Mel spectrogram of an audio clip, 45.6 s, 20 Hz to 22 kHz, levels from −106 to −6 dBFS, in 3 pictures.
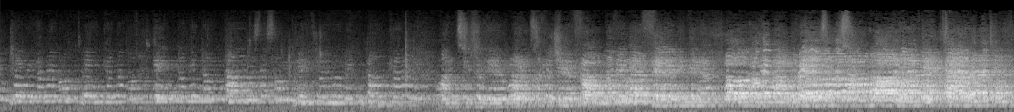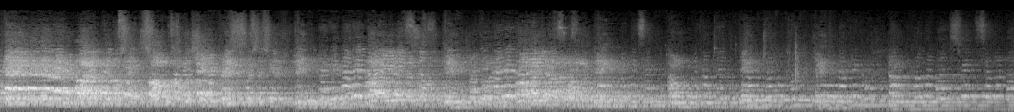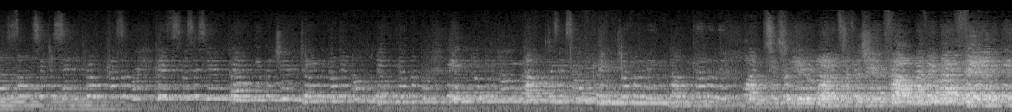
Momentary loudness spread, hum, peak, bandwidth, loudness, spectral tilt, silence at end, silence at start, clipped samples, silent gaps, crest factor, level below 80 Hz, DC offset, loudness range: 18 LU; none; -6 dBFS; 13.5 kHz; -26 LUFS; -5.5 dB/octave; 0 s; 0 s; under 0.1%; none; 20 dB; -64 dBFS; under 0.1%; 17 LU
